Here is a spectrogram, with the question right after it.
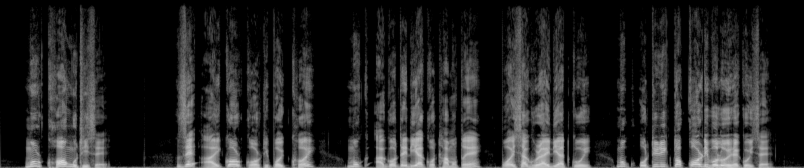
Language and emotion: Assamese, angry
